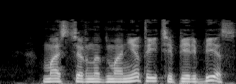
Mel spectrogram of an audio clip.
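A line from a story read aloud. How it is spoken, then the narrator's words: Plain. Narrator (Russian): сказал капитан ворот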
